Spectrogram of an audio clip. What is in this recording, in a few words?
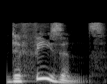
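"defeasance", British English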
